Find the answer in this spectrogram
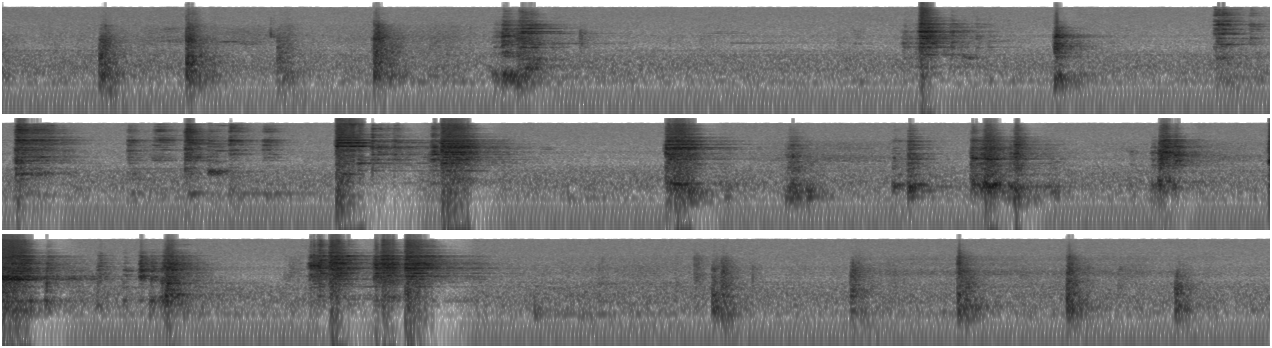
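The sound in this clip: Dishes, pots and cutlery clattering while a meal is prepared: many sharp metallic clinks and knocks in irregular bursts, some single and some in quick clusters, loud against a quiet background.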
